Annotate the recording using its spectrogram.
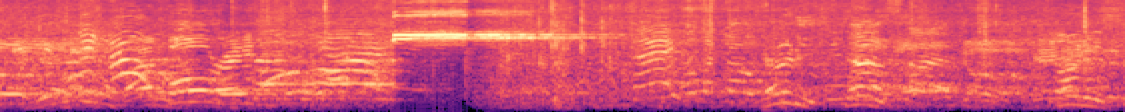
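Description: A crowd of spectators shouts and cheers nearby.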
